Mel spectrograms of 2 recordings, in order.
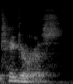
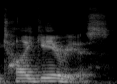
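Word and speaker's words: Tigurius: You know, I mean, I got in so much trouble for saying Tigurus. When I didn't even know that I was meant to be Tigerius. Not Tiger, us.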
